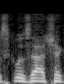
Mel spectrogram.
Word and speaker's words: Skluzacek: Well, Julianna Skluzacek, it's really nice to talk to you, Julie. And you know what? And you pronounced my name right. I'm very proud of you.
